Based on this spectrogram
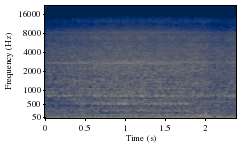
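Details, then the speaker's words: Chrysler 300 3.5L V6 after junkyard engine swap, about 1,000 miles later, idling: steady, even low rumble with no knocks, misses or ticks; normal idle. "It's purring like a kitten, but just over 1,000."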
